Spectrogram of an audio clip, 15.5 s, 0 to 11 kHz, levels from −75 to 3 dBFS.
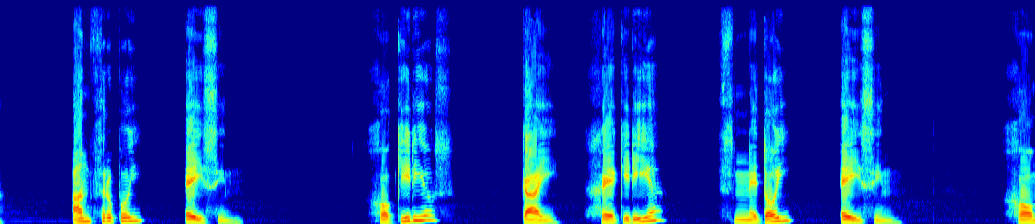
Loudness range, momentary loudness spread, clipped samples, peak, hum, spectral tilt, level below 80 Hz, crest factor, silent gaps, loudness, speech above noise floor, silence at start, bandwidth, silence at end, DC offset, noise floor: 4 LU; 17 LU; under 0.1%; 0 dBFS; none; -5.5 dB/octave; -74 dBFS; 20 dB; none; -17 LUFS; 57 dB; 1.1 s; 11 kHz; 0 s; under 0.1%; -73 dBFS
